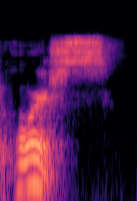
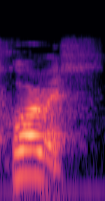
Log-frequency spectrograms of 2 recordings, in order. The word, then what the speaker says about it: Horus: us to see maybe horse they who is that how you say it horse not horse horus the eyes of forest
